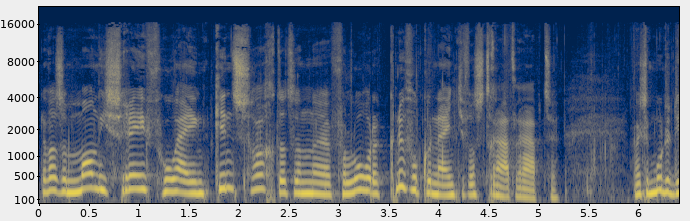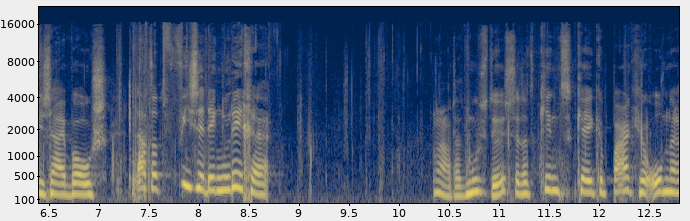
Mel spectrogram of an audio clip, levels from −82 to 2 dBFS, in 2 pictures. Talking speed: 195 wpm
